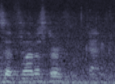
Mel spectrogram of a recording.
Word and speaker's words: Flemister: And we have ADA India James Flemister, as well as, I'm sorry, did I mispronounce that, Flemister?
